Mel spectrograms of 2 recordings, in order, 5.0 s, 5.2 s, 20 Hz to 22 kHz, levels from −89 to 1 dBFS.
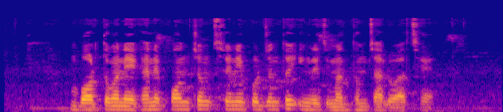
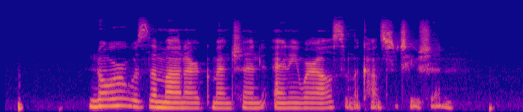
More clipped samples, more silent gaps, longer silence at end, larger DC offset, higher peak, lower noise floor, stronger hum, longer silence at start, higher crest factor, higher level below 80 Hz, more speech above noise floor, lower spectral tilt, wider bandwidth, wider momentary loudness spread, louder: neither; neither; first, 0.7 s vs 0.3 s; neither; first, -6 dBFS vs -10 dBFS; second, -57 dBFS vs -62 dBFS; neither; first, 0.7 s vs 0.15 s; about the same, 20 dB vs 20 dB; first, -56 dBFS vs -78 dBFS; about the same, 33 dB vs 33 dB; about the same, -6 dB/octave vs -5 dB/octave; about the same, 11.5 kHz vs 11 kHz; second, 9 LU vs 21 LU; first, -24 LUFS vs -29 LUFS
